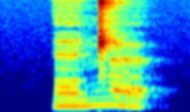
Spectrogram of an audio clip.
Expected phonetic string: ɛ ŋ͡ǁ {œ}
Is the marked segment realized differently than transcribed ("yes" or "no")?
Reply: no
